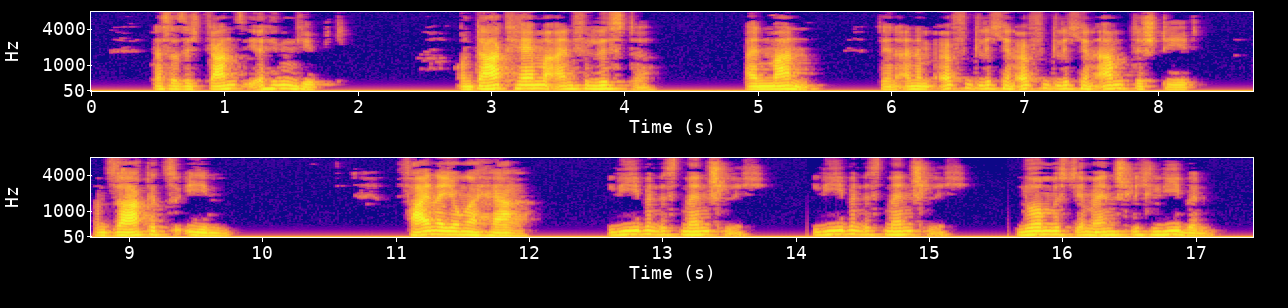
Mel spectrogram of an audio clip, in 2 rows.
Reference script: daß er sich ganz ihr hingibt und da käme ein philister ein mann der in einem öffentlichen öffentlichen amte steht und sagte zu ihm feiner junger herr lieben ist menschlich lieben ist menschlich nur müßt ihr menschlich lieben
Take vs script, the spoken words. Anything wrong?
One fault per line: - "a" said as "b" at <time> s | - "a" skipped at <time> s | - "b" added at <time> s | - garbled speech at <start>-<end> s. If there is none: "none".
none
